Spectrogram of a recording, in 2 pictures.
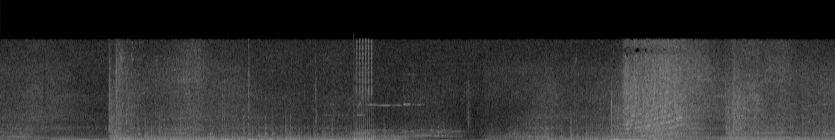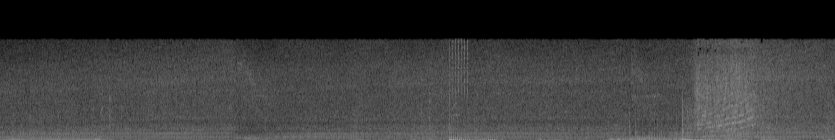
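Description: A car engine revs and hums steadily, rising and falling in pitch.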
